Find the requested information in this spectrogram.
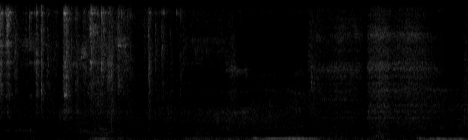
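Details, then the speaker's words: Several pet dogs snoring at home during sleep: low, rumbling, buzzy sounds recurring every few seconds in a quiet room. "you can hear all the dogs snoring in my home right now"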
